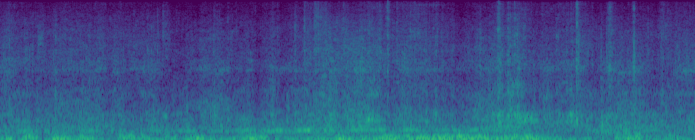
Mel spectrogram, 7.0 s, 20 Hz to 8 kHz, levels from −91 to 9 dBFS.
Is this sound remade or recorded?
recorded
